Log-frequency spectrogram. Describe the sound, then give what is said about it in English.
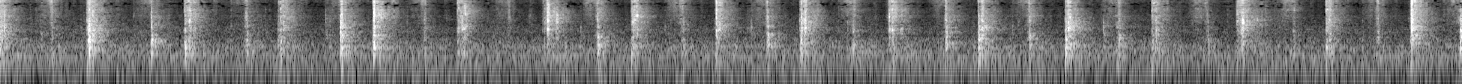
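A deck of cards being shuffled and drawn for a card reading for Leo, three cards drawn: a steady run of crisp, papery snaps and flicks in a quick, slightly uneven rhythm, fairly quiet, with no talking. “May I have a card, please, for Leo?”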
